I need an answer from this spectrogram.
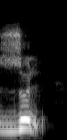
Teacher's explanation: ज लाम साकिन के साथ मिल जाएगा शिद्दत और सीटी के साथ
